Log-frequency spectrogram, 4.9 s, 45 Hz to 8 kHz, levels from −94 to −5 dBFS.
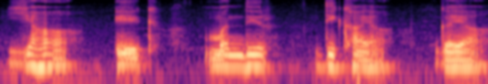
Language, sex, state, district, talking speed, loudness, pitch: Hindi, male, Rajasthan, Jaipur, 60 wpm, -18 LUFS, 130 Hz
